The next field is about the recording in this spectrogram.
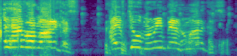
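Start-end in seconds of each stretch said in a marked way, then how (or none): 0.0-1.2 screamed, much louder, slower. During a show gone off the rails, a co-host screams out. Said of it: "He just screams out".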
